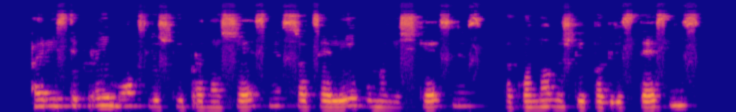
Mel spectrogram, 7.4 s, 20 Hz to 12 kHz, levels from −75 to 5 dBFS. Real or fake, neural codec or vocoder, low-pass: real; none; 10.8 kHz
